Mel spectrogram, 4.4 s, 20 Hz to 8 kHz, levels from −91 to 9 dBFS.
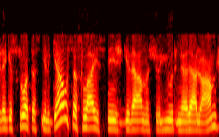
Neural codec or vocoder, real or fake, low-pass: codec, 16 kHz, 8 kbps, FreqCodec, larger model; fake; 7.2 kHz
